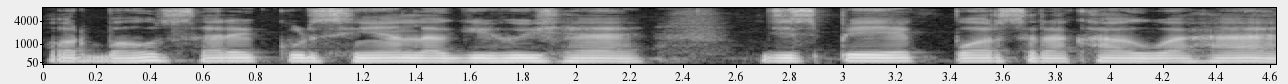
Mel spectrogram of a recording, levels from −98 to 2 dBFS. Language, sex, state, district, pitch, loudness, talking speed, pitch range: Hindi, male, Jharkhand, Palamu, 115 Hz, -15 LUFS, 155 wpm, 115-120 Hz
